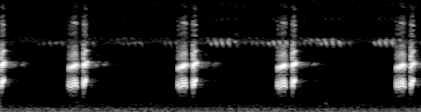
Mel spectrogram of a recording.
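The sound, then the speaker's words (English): A Pacific chorus tree frog gives repeated two-part ribbit calls, about one per second, loud, with a faint higher trill between calls and low background rumble. “The Pacific chorus tree frog makes its ribbiting sound mostly at night and during breeding”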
